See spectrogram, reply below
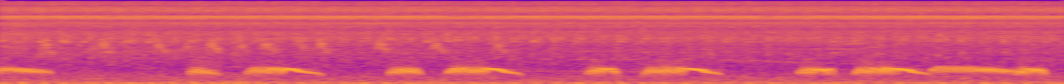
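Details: Ground-decoy trapping of spotted doves, with an aggressive new wild male. Rhythmic low coos repeat about once a second, short notes paired with falling drawn-out ones, and faint voices can be heard behind.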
